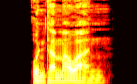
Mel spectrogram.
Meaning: 1. to underpin 2. to underpin, to corroborate
- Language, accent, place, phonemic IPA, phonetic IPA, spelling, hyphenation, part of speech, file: German, Germany, Berlin, /ˌʊntɐˈmaʊ̯ɐn/, [ˌʊntɐˈmaʊ̯ɐn], untermauern, un‧ter‧mau‧ern, verb, De-untermauern.ogg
